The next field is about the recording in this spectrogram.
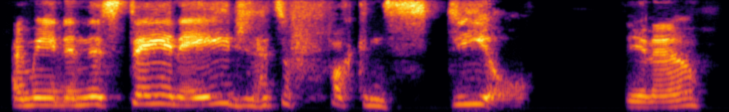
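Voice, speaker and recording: A man's voice: sits high, normal speed, vocal fry, a bit bright, slightly rough. A man hosting a casual podcast, bantering in an effusive, teasing way with plenty of swearing. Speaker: podcast host.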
